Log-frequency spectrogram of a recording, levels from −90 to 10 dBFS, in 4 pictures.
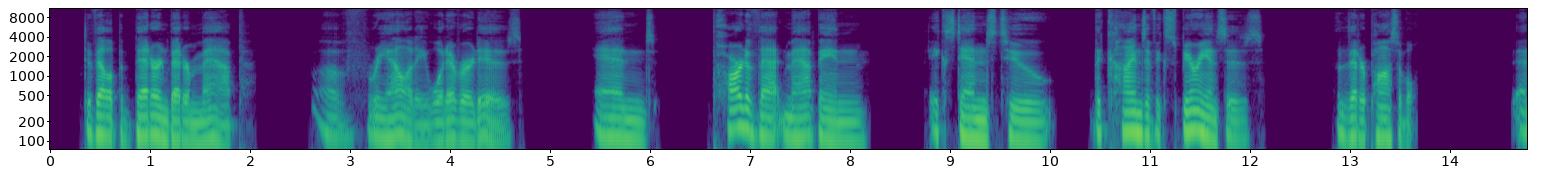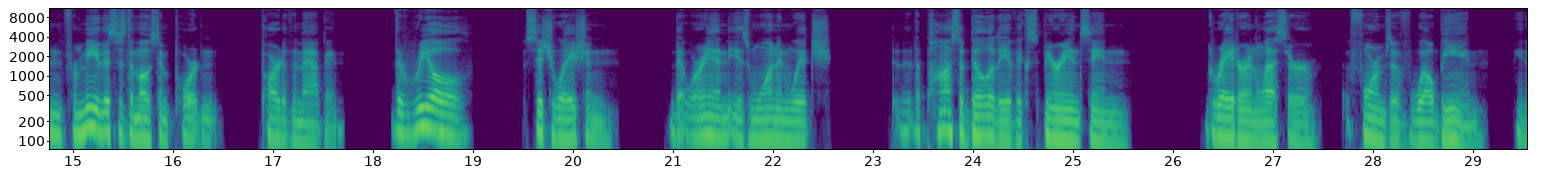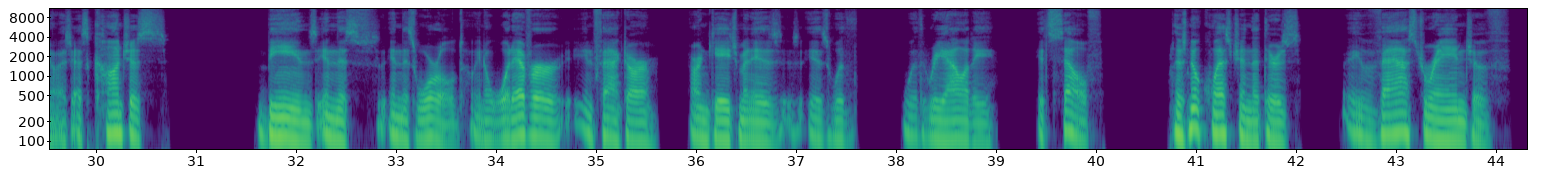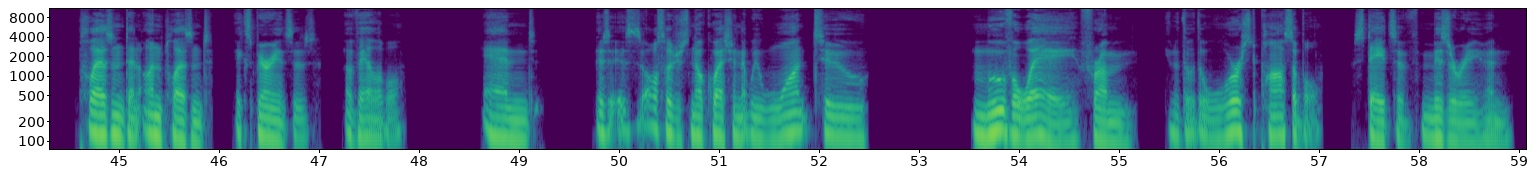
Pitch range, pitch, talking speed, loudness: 95-125 Hz, 110 Hz, 125 wpm, -22 LUFS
